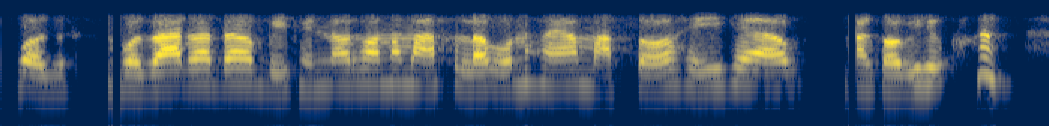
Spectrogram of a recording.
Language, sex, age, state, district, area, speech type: Assamese, female, 30-45, Assam, Charaideo, rural, conversation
